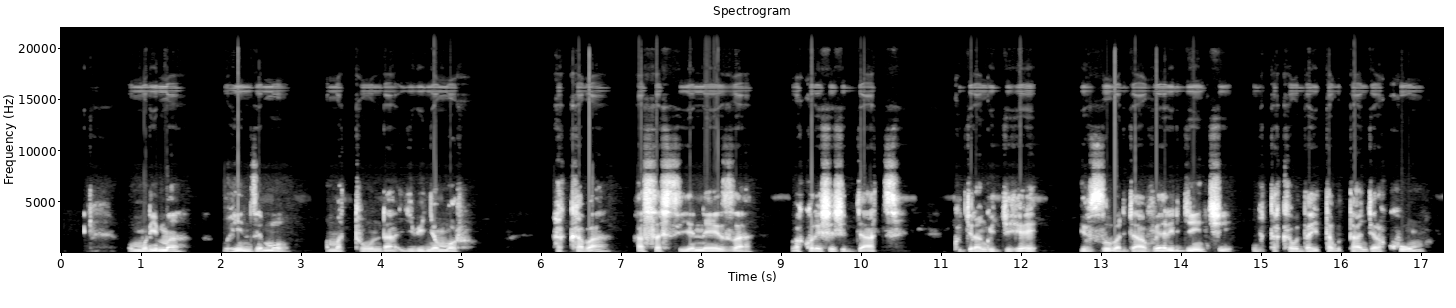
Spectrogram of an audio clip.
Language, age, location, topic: Kinyarwanda, 18-24, Huye, agriculture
